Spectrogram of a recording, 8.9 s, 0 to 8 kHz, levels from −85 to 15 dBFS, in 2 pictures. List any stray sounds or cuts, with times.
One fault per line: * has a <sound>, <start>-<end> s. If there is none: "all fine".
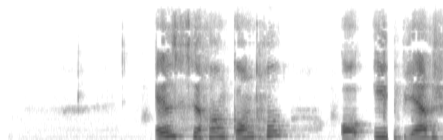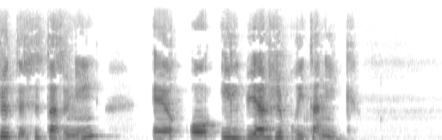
* has a dropout, 3.9-3.9 s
